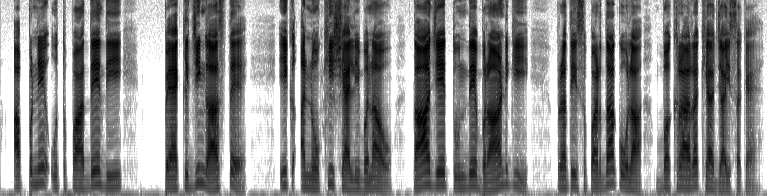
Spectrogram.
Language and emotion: Dogri, neutral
